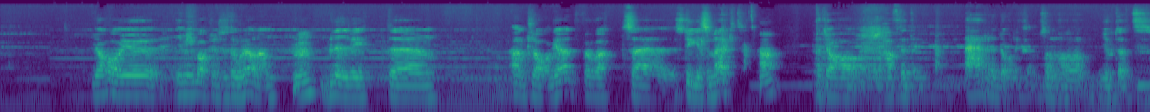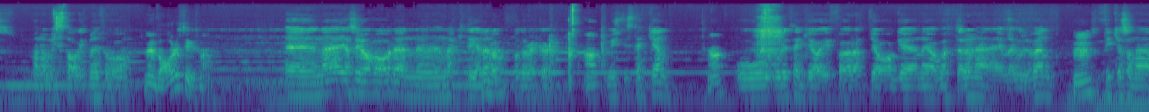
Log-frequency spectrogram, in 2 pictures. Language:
Swedish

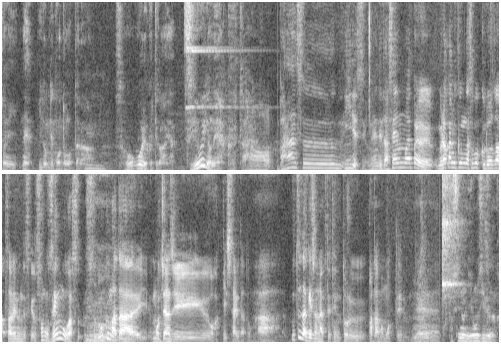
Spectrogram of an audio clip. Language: Japanese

